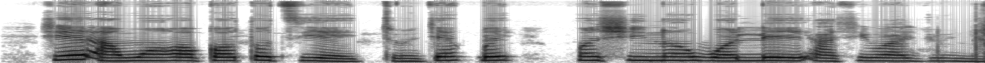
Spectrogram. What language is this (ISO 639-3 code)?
yor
